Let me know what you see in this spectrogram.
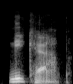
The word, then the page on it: kneecap: American English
